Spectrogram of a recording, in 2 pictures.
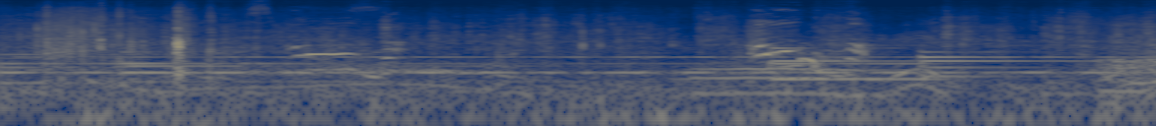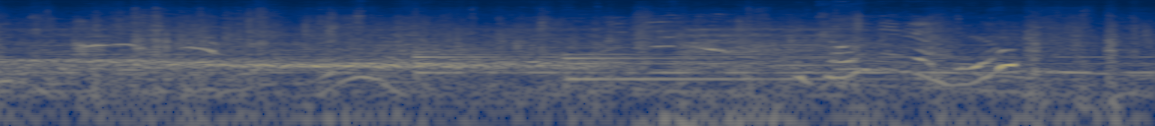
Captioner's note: children chattering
